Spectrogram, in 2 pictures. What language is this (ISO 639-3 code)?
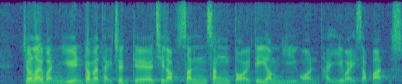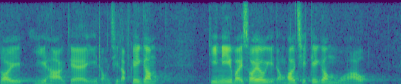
yue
